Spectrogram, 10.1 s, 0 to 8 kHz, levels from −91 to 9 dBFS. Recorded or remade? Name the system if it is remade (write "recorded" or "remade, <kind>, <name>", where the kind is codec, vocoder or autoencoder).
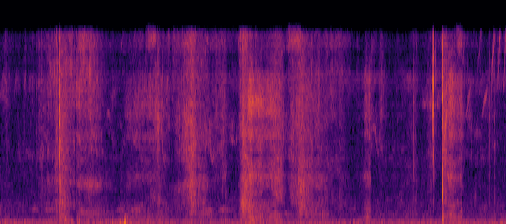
remade, vocoder, Vocos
